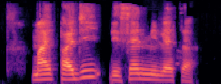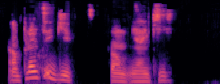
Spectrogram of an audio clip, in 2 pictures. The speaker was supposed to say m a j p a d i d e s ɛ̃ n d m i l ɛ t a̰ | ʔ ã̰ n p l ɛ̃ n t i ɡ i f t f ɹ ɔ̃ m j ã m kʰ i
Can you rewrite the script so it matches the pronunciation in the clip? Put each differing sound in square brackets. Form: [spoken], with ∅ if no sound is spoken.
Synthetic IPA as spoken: m a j p a d i d e s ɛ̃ n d m i l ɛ t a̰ | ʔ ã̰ n p l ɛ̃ n t i ɡ i f t f ɹ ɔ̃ m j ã [ŋ] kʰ i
